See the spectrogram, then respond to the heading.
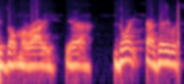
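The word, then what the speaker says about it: Zsolt: Let's just say it the way we say it. Sounds better. Zolt. I know that's not how they say it. They don't say Zolt, but him and all those guys were just fantastic.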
